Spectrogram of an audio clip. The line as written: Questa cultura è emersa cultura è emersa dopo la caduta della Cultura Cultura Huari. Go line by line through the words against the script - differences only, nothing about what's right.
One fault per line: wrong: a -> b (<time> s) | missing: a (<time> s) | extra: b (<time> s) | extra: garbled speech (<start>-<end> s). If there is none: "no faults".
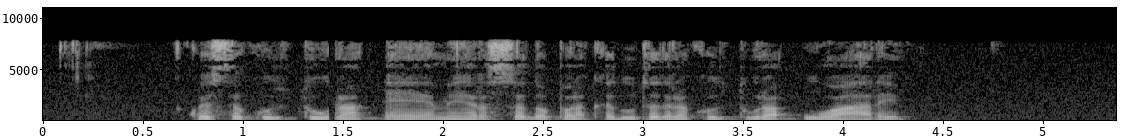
missing: cultura è emersa (2.4 s)
missing: Cultura (3.8 s)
